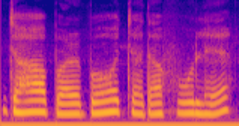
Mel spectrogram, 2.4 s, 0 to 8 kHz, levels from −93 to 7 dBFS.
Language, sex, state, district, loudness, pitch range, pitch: Hindi, female, Arunachal Pradesh, Papum Pare, -15 LUFS, 205-240 Hz, 215 Hz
